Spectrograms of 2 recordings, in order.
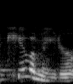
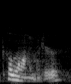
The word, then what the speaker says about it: kilometer: And a kilometer, or sometimes pronounced kilometer, is about how far you can run in 10 minutes.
